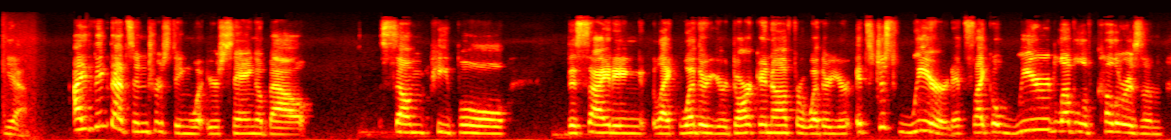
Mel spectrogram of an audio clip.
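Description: A woman born in Cuba, hosting a casual interview, chatty and quick to laugh, acting out what people say to her. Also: medium pitch, sharp tone. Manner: chatty, laughs often, acts out quotes. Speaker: podcast host.

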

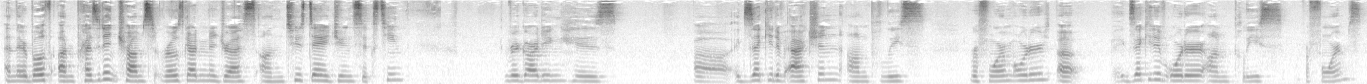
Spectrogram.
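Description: A young woman in the host's chair, reading news articles aloud at an even, mid-range pitch. She moves between steady read-aloud passages and loose, unscripted asides full of little fillers. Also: a little slow. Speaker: podcast host.

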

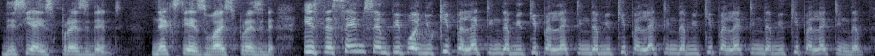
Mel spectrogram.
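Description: A man's voice: high-pitched, fast, hardly any pauses, dark tone. A man, preaching to people watching online and driving points home by repeating phrases. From Kenya. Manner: emphatic, repeats phrases for effect. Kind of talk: live-streamed sermon teaching.

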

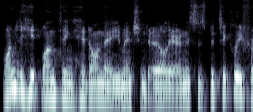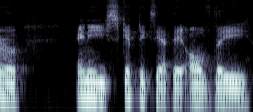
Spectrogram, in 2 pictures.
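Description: A man's voice: mid-range voice, brisk, darkish tone. A man hosting a conversational podcast interview, speaking earnestly in wordy, hesitant phrasing. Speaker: podcast host interviewing a guest.

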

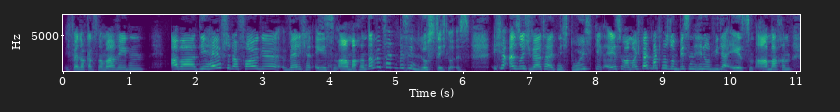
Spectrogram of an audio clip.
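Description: Teen girl podcaster, high voice, rambling, giggly, excitable chat. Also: fast talker. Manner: rambling, giggly, excitable, keeps saying "Leute". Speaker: podcast host. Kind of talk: casual solo podcast chat. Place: home recording chair.

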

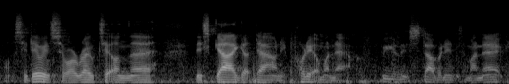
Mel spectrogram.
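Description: A man's voice: on the low side, level tone, quick pace, fairly bright tone, a little hiss or hum. A man, telling a personal story in an earnest way. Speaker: speaker.

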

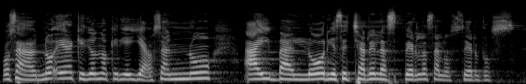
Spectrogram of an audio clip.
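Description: Female preacher, high-pitched, earnest and chatty, repeats for emphasis. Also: fairly even intonation, brisk. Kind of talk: testimony sermon.

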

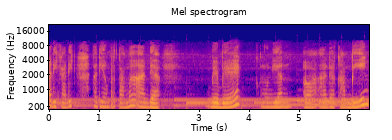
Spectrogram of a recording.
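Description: A woman hosting a bedtime story podcast for children, talking to them in a bright sing-song manner. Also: medium pitch. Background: music.

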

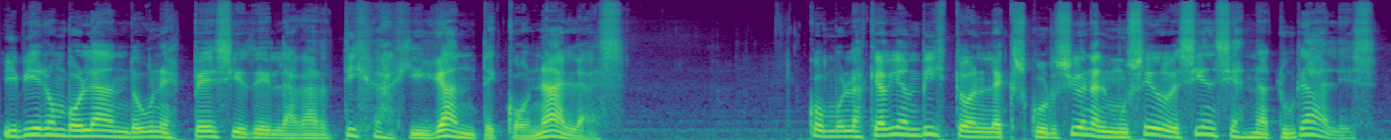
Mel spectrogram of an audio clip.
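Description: A man's voice: medium pitch, big pitch swings, measured pace. A man hosting a children's story programme, speaking expressively to young listeners as he reads scripted tales. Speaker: children's storyteller and show host. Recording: roomy echo, music behind.

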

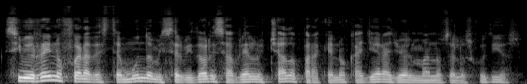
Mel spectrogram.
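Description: A man reading as Jesus, a calm prisoner. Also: on the low side, fairly quick, close to an everyday voice. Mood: solemn.

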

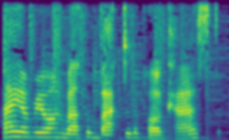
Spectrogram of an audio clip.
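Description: A woman's voice: fairly high pitch, brisk, faint music behind. Northern Irish young woman asking questions. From Belfast, Northern Ireland. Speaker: volunteer interviewer. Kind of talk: podcast interview questions.

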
